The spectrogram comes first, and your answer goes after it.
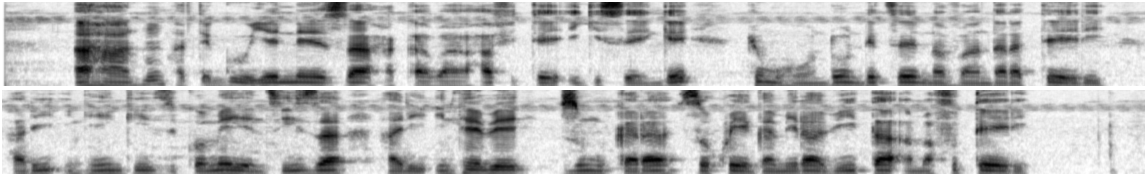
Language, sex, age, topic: Kinyarwanda, male, 18-24, health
